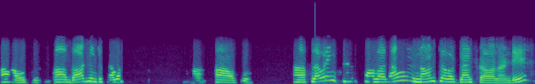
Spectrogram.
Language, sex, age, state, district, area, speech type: Telugu, female, 60+, Andhra Pradesh, Chittoor, rural, conversation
